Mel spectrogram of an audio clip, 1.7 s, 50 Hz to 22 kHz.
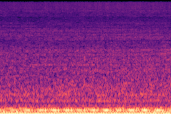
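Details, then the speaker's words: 1939 Oldsmobile Series 60 two-door sedan with 350 V8, Edelbrock carb, electric fan, hood open in engine bay: even, steady low rumble with no misses or knocks; smooth, regular V8 idle. "350 V8 Edelbrock carb. Electric fan, power steering, power brakes, smooth running, good sounding engine."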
